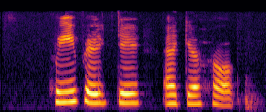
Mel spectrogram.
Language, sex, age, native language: Icelandic, female, 10, German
